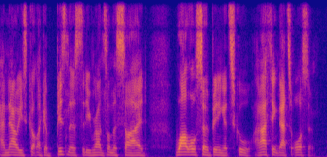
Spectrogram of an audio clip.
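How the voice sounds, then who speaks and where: A man's fairly high voice in an Australian accent, very fast, on a very clean recording with a silent background. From Sydney, Australia. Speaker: college soccer player. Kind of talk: casual chat.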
